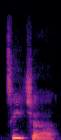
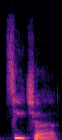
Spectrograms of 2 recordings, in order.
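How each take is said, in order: Both takes have the same delivery.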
